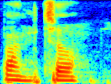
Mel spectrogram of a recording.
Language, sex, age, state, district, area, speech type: Odia, male, 18-30, Odisha, Puri, urban, read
